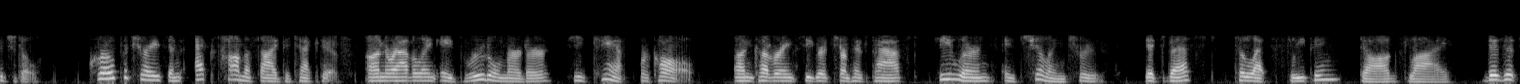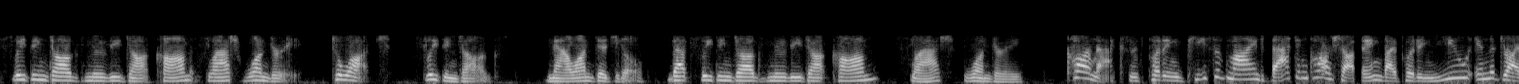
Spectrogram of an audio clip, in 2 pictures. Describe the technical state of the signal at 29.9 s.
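At 29.9 s, as throughout, tandem speech coding is present: the speech sounds rough, muffled and warbly, with nothing above 3.7 kHz. This points to three speech codecs in a row, each re-encoding the previous one's degraded output.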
